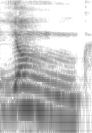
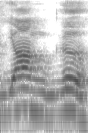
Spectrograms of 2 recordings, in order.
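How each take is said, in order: First: The word ends without a separate hard g. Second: A separate hard g is released after the word. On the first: The speaker calls it right. "we say young" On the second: The speaker calls it wrong. "we don't say young g, g. No"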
